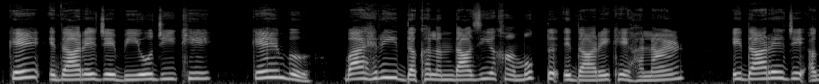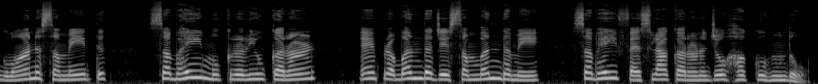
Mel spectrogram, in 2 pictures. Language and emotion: Sindhi, neutral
